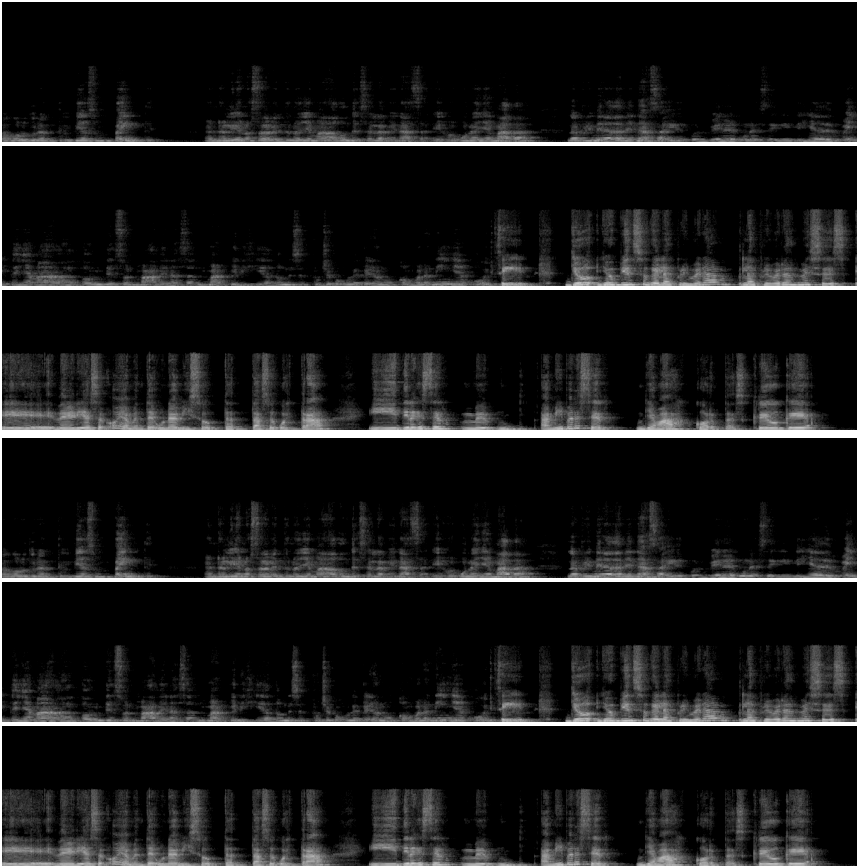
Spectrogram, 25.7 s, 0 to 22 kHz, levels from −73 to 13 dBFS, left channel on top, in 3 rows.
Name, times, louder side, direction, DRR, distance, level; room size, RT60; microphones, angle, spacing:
voice 1, 0.0-1.6 2.0-5.4 5.7-13.9, right 2 dB, 85° right, 1.8 m, -33 dB
voice 2, 14.2-23.2 23.5-25.2, equal, ahead, 0.4 m, -18 dB
6.0 x 5.6 x 5.9 m
head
